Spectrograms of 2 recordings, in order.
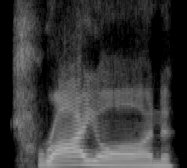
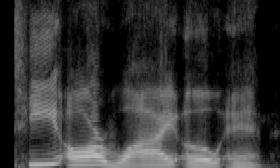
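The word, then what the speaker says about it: Tryon: met anybody from nor have I ever heard try on Nebraska how do you spell that t-r-y-o-n okay try on which is the home of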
